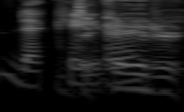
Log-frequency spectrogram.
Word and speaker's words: Decatur: I think that's how you say it? Decatur? Decatur, typically. Georgia.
